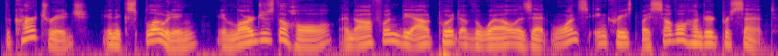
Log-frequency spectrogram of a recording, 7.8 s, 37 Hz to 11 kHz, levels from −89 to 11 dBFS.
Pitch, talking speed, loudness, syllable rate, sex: 130 Hz, 175 wpm, -19 LUFS, 4.9 syllables/s, male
